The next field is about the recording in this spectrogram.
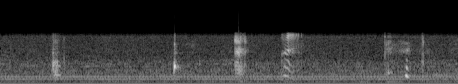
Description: Our little 6 week old boy who gets really violent hiccups! Poor baby! I feel so bad for him!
